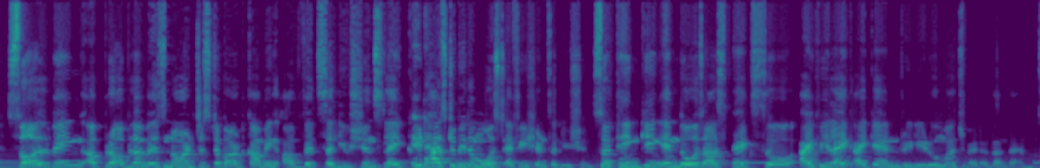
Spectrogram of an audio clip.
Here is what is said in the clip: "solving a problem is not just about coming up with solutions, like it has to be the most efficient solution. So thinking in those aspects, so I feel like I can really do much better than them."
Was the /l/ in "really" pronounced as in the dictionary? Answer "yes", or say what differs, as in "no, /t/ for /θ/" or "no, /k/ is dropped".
yes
